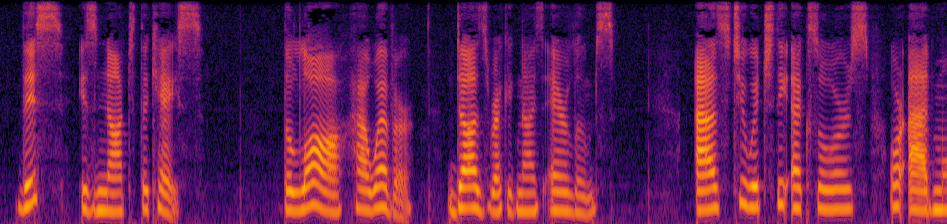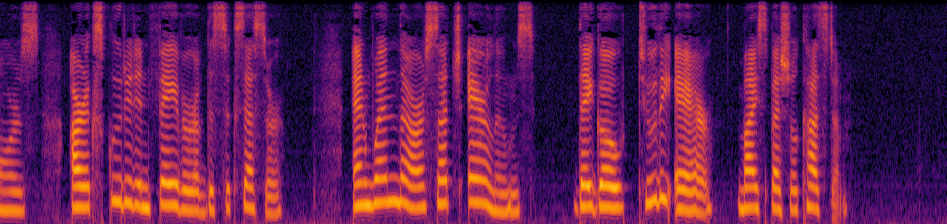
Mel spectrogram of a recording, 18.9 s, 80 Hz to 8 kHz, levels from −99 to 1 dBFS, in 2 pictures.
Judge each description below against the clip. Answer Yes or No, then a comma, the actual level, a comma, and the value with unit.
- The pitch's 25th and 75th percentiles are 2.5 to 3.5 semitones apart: Yes, average, 3.0 semitones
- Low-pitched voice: No, high, 225 Hz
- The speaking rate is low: Yes, slow, 125 wpm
